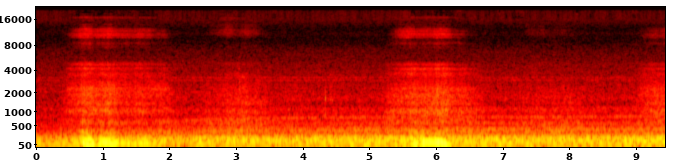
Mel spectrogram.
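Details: Loud snoring in deep sleep: deep, rumbling snores about every five seconds over a steady low background hum.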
